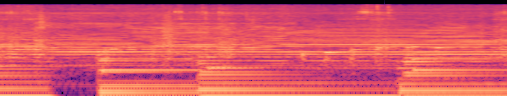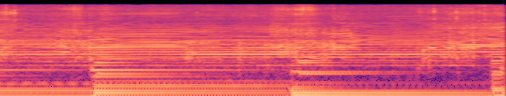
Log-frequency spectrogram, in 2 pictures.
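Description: Background music, a mellow jazz-type beat whose chords change about every two seconds, over the steady buzz of Wahl electric hair clippers cutting hair.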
